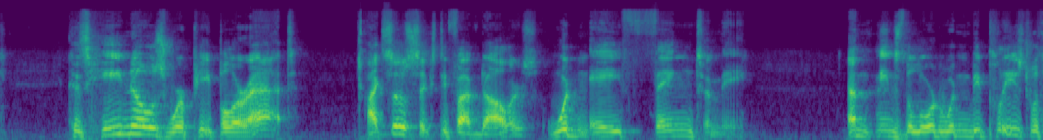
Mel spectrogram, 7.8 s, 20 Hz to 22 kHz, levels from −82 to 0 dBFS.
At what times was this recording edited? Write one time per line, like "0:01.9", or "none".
0:02.8
0:04.4
0:06.6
